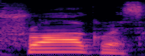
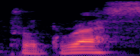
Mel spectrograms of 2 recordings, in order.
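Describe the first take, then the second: First: "Progress" with the weight on PRO; first-syllable stress. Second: "Progress" as a verb, pro-GRESS; second-syllable stress. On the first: Teacher giving students the answer, "Progress" stressed on PRO. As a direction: say PRO-gress. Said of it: "قسمت اول". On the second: Teacher showing students the verb, "Progress" stressed on GRESS. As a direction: put the weight on GRESS. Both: Shown as a demonstration.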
